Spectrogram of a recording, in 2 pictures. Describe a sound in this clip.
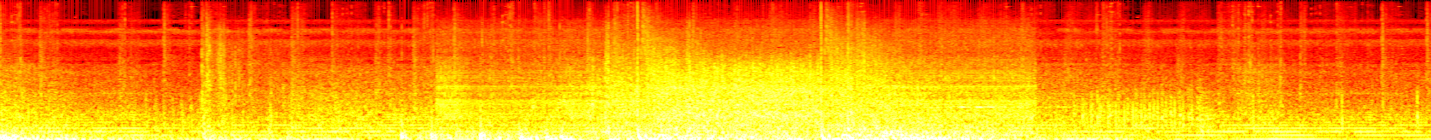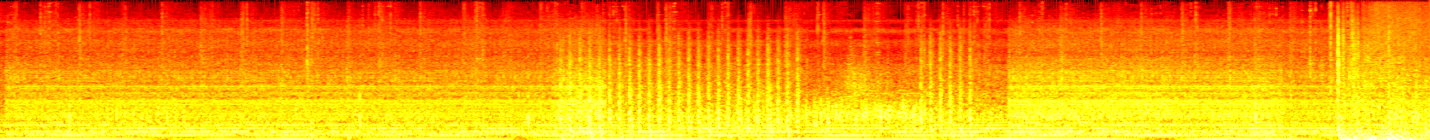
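Footsteps crunch over dirt and leaves.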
